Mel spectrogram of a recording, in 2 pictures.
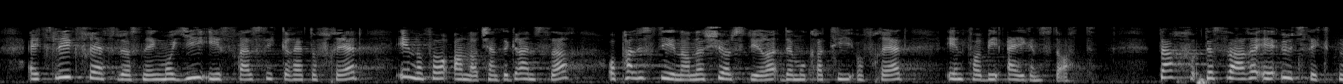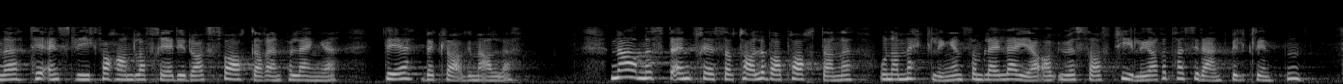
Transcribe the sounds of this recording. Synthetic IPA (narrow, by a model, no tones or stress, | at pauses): ʔæɪsliːkfʁeːd̪sløːsnɪŋmoːjiːʔiːsʁɑɛəlsɪkəɾheːt̪oːfʁeːd̪ | ʔɪnːənfɔʁɑnæʁçɛnt̪əɡʁɛnsəʁ | ʔoːpʰɑləst̪iːnəʁnəʃøːlst̪yːʁəd̪ɛmʊkʁɑt̪ʰiːʔofʁeːd̪ | ʔɪnfɔʁbiːʔæɪɡənst̪ɑ̰ːt̪ | d̪̥æd̪ɛsʋæʁəʔæʔʉːt̪sɪkt̪n̩ət̪ʰɪlʔæɪnsliːkfɔɾɦɑnd̪lɑfʁeːd̪iːd̪ɑːɡsʋɑːkɑʁəɛnpʰoːlɛŋːəd̪̥ɛbəkʰlɑ̰ːɡəmɛɪʔɑlːə | næʁməst̪æɪnfʰʁeːd̪sɑːʋt̪ʰɑːləʋɑʁpʰɑʁt̪ɑnəʊnəmɛklɪŋənsɔmblæɪlæɪɑʔɑʋʉːɛsɑːst̪ʰiːd̪lɪɡɑʁəpʰʁɛsɪd̪ɛnt̪̚bɪlkʰlɪnt̪n̩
